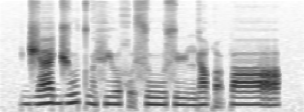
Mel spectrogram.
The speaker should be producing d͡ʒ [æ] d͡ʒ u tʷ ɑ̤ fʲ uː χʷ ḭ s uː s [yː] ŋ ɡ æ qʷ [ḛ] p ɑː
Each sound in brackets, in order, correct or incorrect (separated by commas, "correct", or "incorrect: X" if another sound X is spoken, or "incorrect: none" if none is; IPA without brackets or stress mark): correct, correct, incorrect: ḭ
